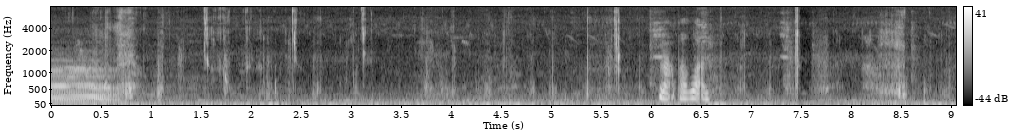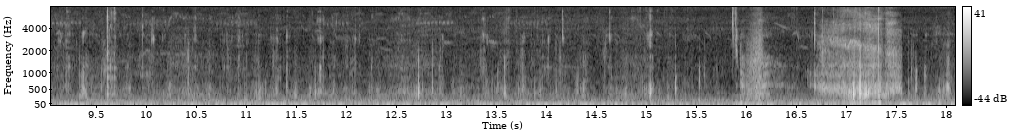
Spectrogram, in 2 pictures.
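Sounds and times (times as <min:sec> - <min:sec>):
chewing with crunching clicks: 0:00.1 - 0:18.0
bite or slurp: 0:16.7 - 0:17.6.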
